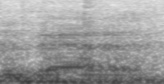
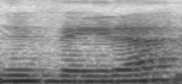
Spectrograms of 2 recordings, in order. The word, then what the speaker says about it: Nevada: By the way, everybody, not Nevada. – Yeah, not Nevada. – Not Nevada. – It's pronounced Nevada.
